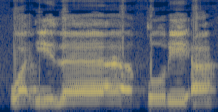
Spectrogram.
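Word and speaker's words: وَإِذَا قُرِئَ: ঠিক আছে, তাহলে উচ্চারণ কি হবে ওয়া ইযা কুরিআ।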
